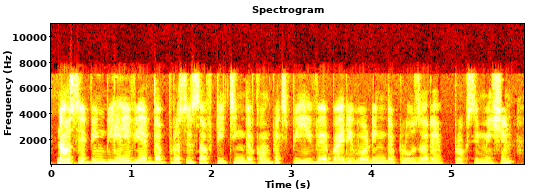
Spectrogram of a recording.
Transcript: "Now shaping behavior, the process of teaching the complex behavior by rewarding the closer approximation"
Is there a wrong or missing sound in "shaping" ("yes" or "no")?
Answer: yes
